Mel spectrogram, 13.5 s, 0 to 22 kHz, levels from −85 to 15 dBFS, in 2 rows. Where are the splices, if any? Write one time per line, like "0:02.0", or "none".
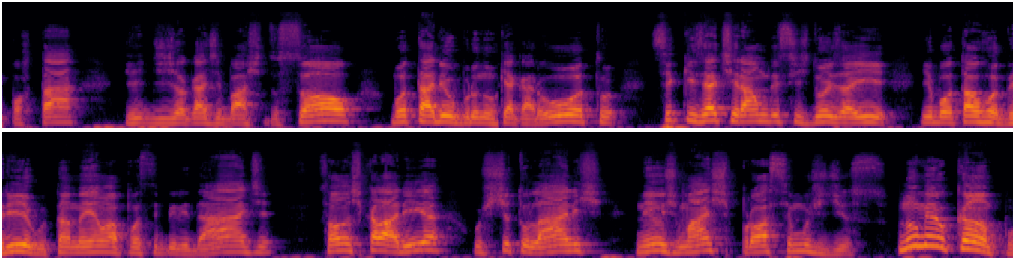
0:03.3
